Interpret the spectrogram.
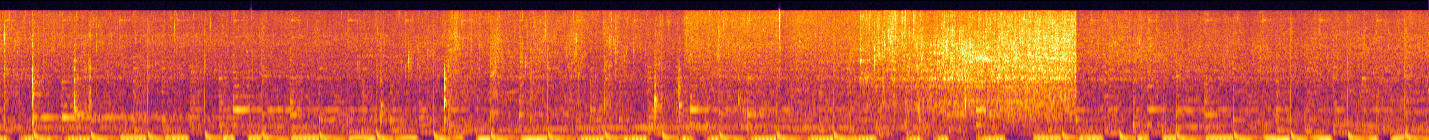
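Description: Minced meat, onion and carrot sizzling in a pot, with a spoon clicking against the pot as it is stirred. About nine seconds in, the sizzle grows louder for about two seconds as lentils and potato chunks are tipped into the hot pot.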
